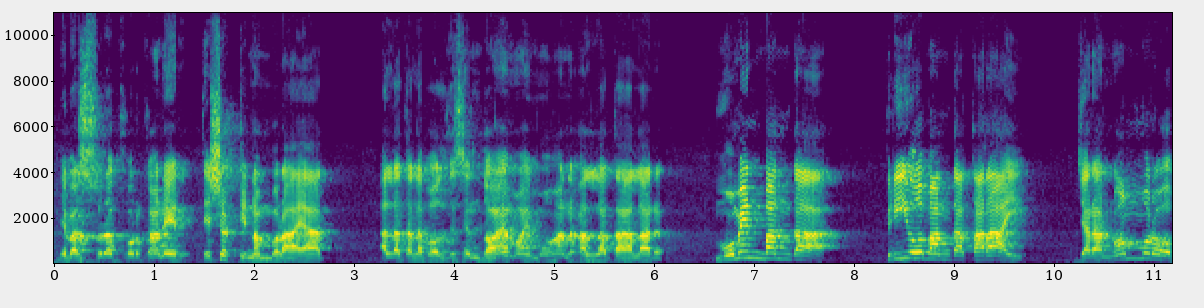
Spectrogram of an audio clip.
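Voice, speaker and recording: A man's voice: a little high, pushed and bright. A man preaching a sermon, explaining scripture verse by verse and often breaking into exclamations of praise. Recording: echoey room.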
